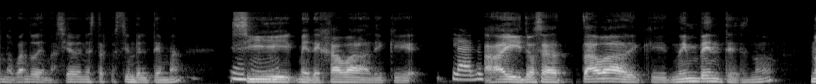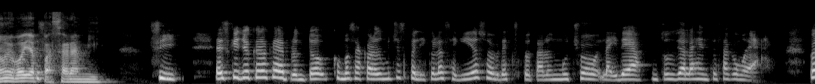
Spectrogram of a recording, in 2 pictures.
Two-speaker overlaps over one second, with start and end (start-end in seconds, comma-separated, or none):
none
